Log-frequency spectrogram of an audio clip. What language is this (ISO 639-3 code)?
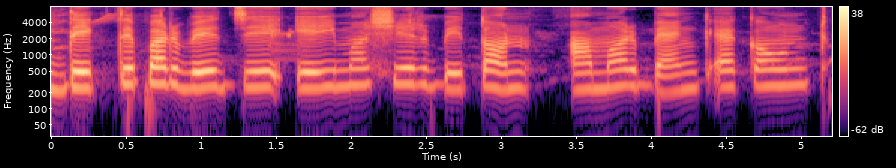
ben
